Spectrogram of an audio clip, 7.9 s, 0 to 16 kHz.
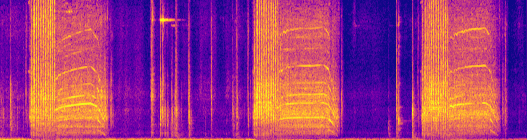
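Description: Ratcheting tool work while mounting the spare tire on a RAM 2500 Power Wagon truck: three loud bursts of rapid mechanical ratchet clicking, separated by shorter clicks and clanks over a steady low rumble, close by with no talk.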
